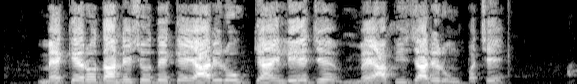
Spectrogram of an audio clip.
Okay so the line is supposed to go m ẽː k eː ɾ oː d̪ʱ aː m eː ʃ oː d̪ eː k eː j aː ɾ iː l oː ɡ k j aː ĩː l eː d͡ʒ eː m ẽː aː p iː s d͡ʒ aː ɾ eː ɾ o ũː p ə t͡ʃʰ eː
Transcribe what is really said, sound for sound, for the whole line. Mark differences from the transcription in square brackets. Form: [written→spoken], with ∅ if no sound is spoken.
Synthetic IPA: m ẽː k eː ɾ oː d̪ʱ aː [m→n] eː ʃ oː d̪ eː k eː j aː ɾ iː [l→ɾ] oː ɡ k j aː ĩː l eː d͡ʒ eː m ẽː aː p iː s d͡ʒ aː ɾ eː ɾ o ũː p ə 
